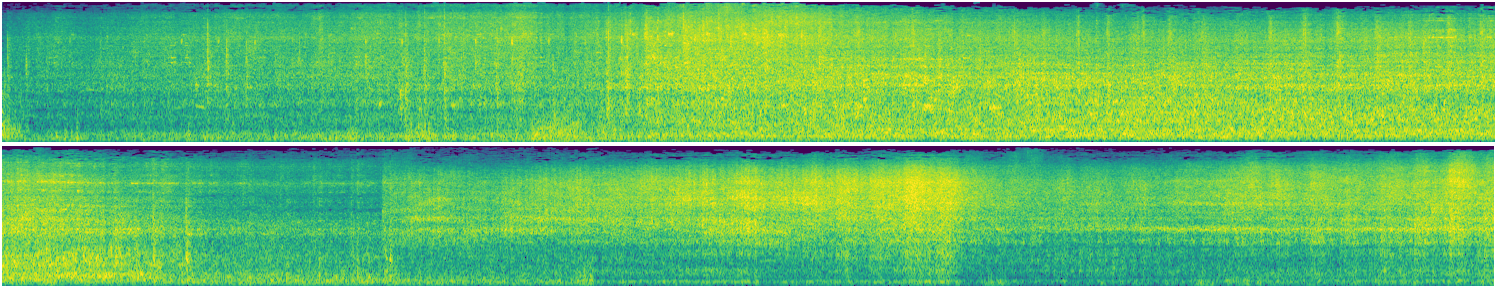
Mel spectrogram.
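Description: Freight train of goods vans rolling past at close range behind a steam tank engine, the wheels clattering over the rail joints. It is loudest for the middle part and then fades.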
